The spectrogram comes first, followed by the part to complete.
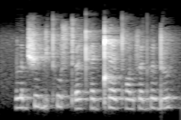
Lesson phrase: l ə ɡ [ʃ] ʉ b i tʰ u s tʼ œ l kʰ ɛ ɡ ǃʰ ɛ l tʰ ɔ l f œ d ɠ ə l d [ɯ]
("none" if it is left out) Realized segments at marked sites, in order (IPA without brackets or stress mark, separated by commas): ʃ, ɯ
